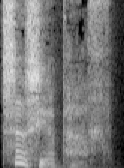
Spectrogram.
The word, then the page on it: sociopath: British English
